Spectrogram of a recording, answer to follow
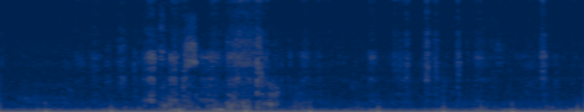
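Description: Cloth and mat rustling about a second in as a person gets up from a yoga mat on the floor. Behind it are a steady low hum and faint low thumps about twice a second.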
